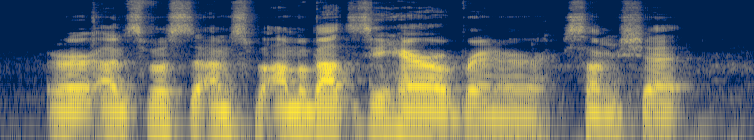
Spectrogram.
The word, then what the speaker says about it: Herobrine: How dare you pronounce him Herobrine? That's how you say it. That's how the guy who made the game says it. It's the Swedish way of saying it.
